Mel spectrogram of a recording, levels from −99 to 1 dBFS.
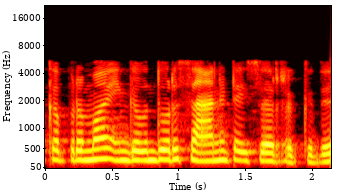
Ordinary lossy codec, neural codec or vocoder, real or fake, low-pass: none; none; real; 5.4 kHz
